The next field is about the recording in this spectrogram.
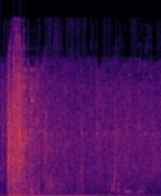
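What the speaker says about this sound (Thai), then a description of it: "โอ้โหระเบิดมา" A heavy, booming video game explosion in Arena Breakout with a rumbling low end, followed by crackling debris and a warbling electronic tone as it dies away.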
